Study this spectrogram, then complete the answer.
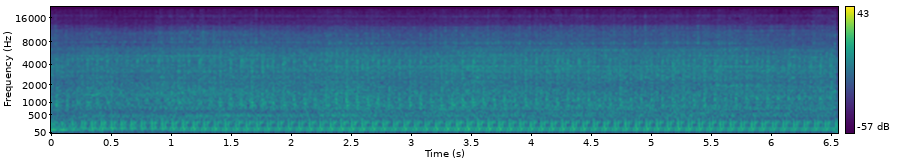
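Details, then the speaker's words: Dompeng S1115 single-cylinder diesel that pushed oil out the exhaust, after both loose valves were replaced with new valves and carbon cleaned: even, steady thumping at fast idle with no misses, and no white smoke in the first minute. Idles healthily. "nah ini masih satu menit pertama ini kita lihat aja dulu ya ini belum ada gejala tanda-tanda asapnya putihnya belum ada nih ya sobat diesel ini kita akan coba tes beberapa menit dulu ya"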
